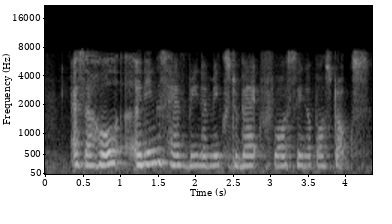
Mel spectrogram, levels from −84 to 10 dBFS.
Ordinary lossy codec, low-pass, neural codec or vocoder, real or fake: Opus, 24 kbps; 7.2 kHz; vocoder, 24 kHz, 100 mel bands, Vocos; fake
